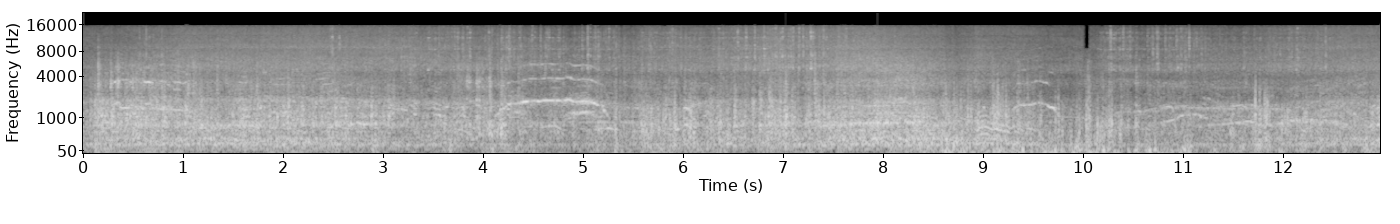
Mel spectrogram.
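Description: Wind rushes past a moving roller coaster.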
